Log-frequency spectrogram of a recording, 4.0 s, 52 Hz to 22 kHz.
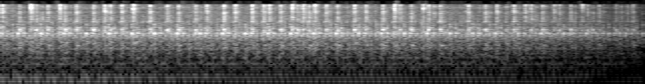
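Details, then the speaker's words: Peugeot 207 at idle just after replacing the crankshaft auxiliary belt pulley, belt refitted: sharp regular ticking knock about three and a half a second, fading as revs drop; front belt-drive knock persists, belt tensioner suspected, not confirmed. "well that's annoying, having thought we had solved the problem with the bottom pulley we are back to square one so out with the all-important screwdriver to try and locate the sort of noise probably the tensioner seems like the most obvious choice at this point"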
